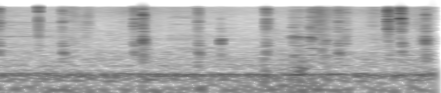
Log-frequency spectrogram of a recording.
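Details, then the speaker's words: Hemi, warmed up, rolling slowly: sharp light ticks about six per second over low engine rumble; tick began only after an aftermarket exhaust was fitted, never with stock exhaust; exhaust leak or Hemi tick suspected, unconfirmed. "it's uh it's um like you can hear it now it's that ticking noise right there and i that that crap is driving me crazy ever since i heard it"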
